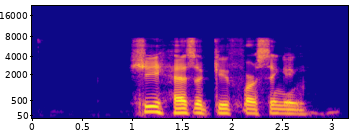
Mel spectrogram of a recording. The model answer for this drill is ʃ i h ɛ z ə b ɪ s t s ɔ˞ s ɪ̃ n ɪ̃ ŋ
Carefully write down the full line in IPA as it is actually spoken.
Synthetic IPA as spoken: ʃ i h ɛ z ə ɡ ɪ f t f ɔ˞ s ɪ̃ ŋ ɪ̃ ŋ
